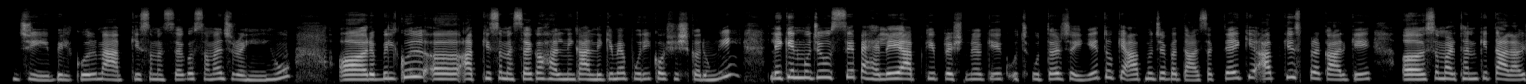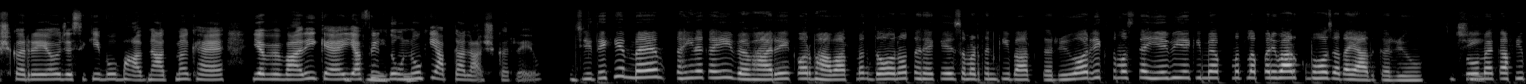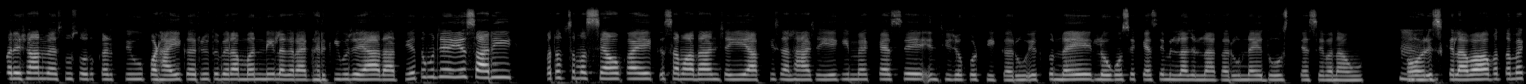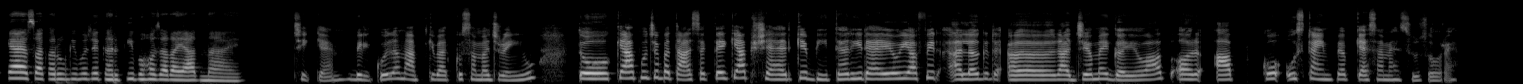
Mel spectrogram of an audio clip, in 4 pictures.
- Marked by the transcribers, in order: in English: "टाइम"
- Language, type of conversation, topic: Hindi, advice, नए शहर में परिवार, रिश्तेदारों और सामाजिक सहारे को कैसे बनाए रखें और मजबूत करें?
